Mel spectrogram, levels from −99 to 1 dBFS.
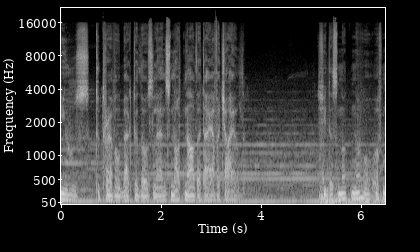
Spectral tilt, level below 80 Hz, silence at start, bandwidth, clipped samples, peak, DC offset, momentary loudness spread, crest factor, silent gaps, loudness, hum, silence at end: -4.5 dB/octave; -34 dBFS; 0 s; 17 kHz; under 0.1%; -10 dBFS; under 0.1%; 14 LU; 16 dB; none; -24 LUFS; none; 0 s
